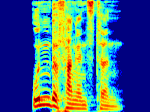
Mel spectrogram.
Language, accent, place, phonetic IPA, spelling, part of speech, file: German, Germany, Berlin, [ˈʊnbəˌfaŋənstn̩], unbefangensten, adjective, De-unbefangensten.ogg
- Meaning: 1. superlative degree of unbefangen 2. inflection of unbefangen: strong genitive masculine/neuter singular superlative degree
